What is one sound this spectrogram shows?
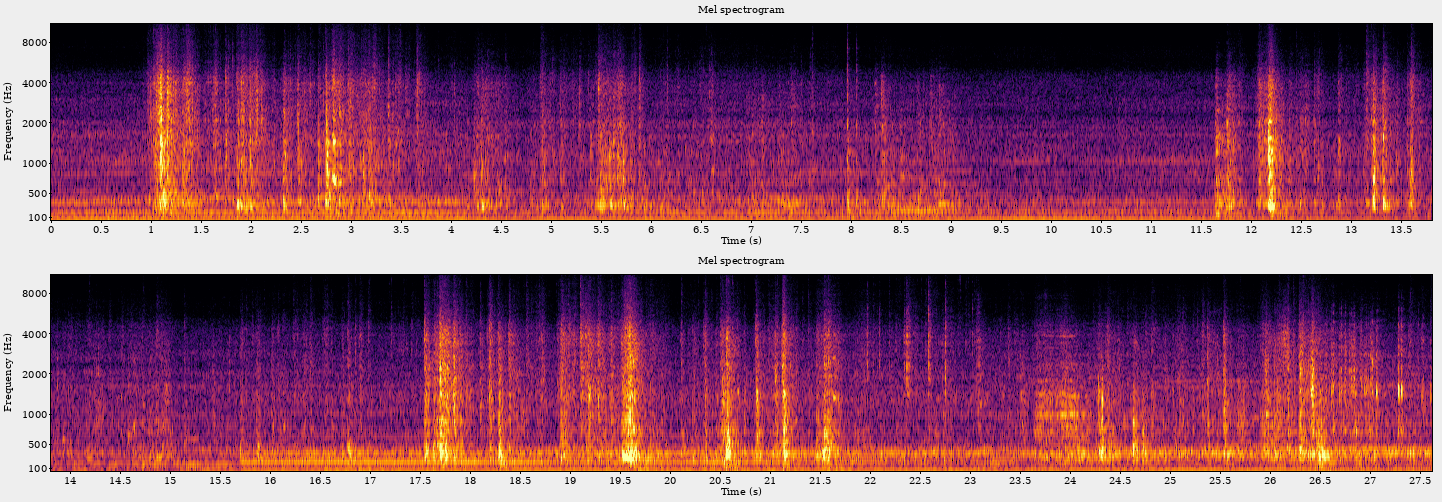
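Wooden roof beams crack and snap as an excavator tears them down.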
